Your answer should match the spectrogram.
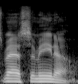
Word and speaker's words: Massimino: It's hard to pronounce Massimino.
